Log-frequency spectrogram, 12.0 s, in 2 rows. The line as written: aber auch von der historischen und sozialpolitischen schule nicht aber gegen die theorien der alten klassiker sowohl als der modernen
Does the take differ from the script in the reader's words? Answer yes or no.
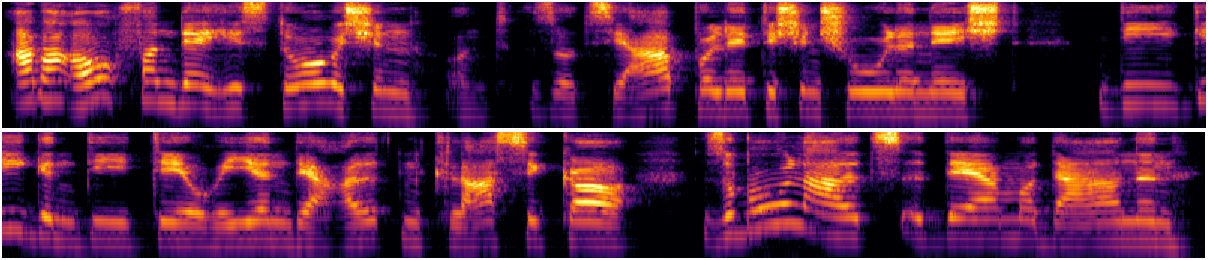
yes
